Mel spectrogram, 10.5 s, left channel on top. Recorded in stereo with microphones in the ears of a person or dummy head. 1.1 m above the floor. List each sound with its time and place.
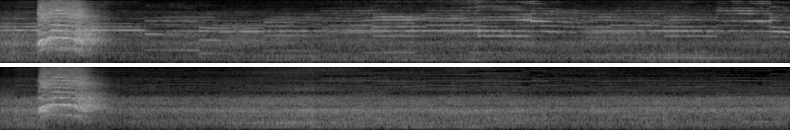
0.5 s a scream: 85° left, 3.5 m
